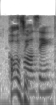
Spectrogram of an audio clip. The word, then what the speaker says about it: Halsey: Halsey.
